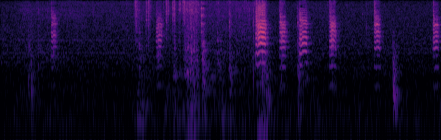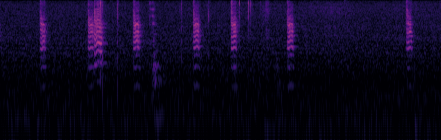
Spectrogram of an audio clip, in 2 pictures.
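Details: A pet zebra finch, called a plump beauty, in the morning utters soft short nasal call notes spaced about every half second to second, with a few faint rustles.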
